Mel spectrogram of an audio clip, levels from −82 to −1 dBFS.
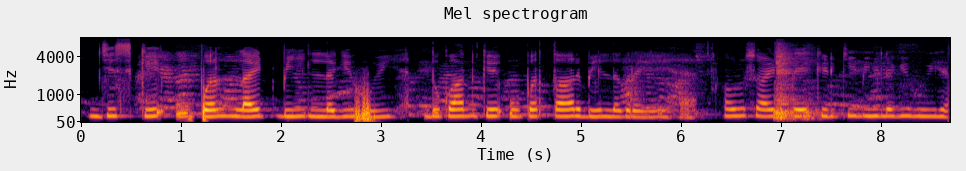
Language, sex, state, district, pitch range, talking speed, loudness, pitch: Hindi, female, Uttar Pradesh, Saharanpur, 230-245 Hz, 150 wpm, -22 LUFS, 235 Hz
